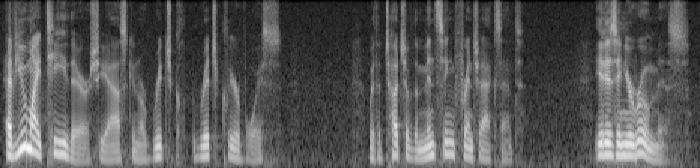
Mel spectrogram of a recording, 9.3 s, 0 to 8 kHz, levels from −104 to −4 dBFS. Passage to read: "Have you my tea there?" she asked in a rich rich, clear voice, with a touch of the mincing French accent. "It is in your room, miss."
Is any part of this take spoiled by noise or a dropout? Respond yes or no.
no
